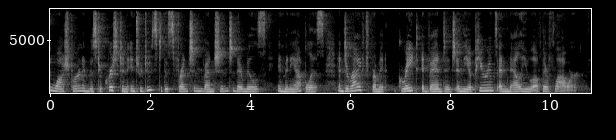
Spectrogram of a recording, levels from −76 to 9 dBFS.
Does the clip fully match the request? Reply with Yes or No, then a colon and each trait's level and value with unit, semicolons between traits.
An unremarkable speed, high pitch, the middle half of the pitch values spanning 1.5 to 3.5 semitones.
Yes: average, 150 wpm; high, 215 Hz; average, 2.8 semitones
